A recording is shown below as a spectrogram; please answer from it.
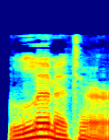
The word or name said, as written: limiter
